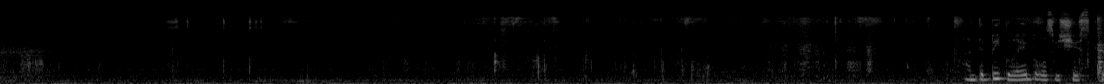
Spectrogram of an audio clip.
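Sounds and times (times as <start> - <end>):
paper sheets rustling: 3.8 - 10.3.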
